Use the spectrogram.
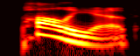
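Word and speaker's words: Poilievre: speak shortly here and yes that is how an anglophone pronounces his last name PV in a recent interview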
